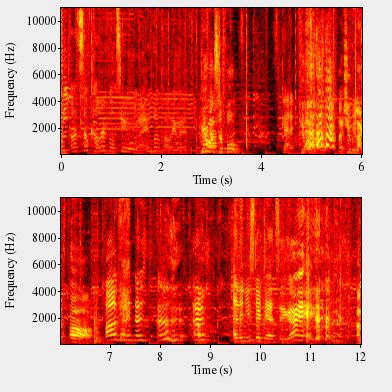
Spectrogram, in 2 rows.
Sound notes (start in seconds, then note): 4.8 laughs; 8.3 moans; 10.7 laughs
